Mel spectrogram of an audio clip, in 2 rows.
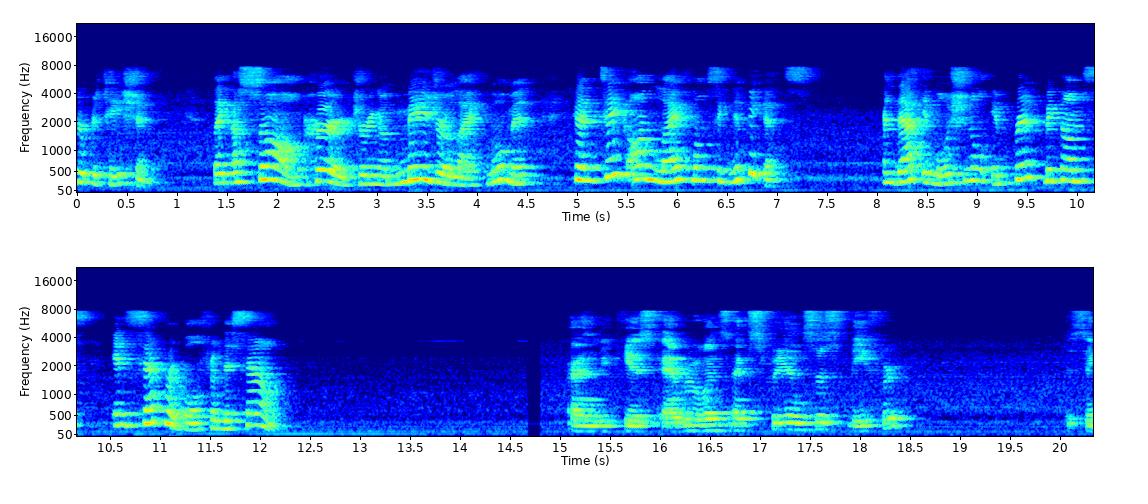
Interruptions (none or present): none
